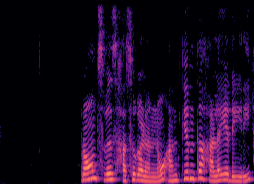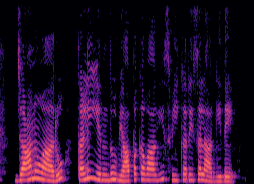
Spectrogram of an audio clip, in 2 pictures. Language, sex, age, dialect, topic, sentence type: Kannada, female, 25-30, Mysore Kannada, agriculture, statement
